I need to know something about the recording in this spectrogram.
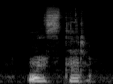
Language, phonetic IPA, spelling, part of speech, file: Polish, [ˈmɔstar], Mostar, proper noun, LL-Q809 (pol)-Mostar.wav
